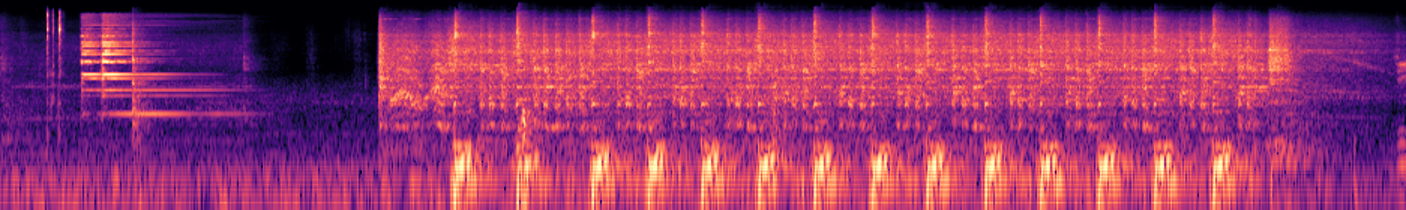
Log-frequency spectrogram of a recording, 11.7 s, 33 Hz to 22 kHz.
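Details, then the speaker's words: 1948 Dodge truck with LS swap: starter spins with rhythmic chug about two beats per second plus pops, never catching despite fuel and spark present; cause unknown, owner wonders about timing. "do you know why it's it's doing this I am scratching my head it's got It's got fuel it's got spark is it timing"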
